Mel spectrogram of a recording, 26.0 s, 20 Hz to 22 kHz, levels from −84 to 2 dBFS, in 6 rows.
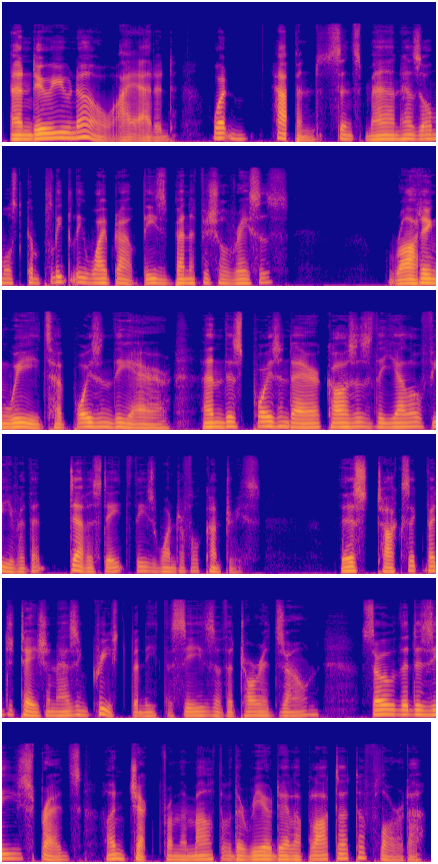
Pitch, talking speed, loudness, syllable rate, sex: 110 Hz, 150 wpm, -23 LUFS, 5.0 syllables/s, male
